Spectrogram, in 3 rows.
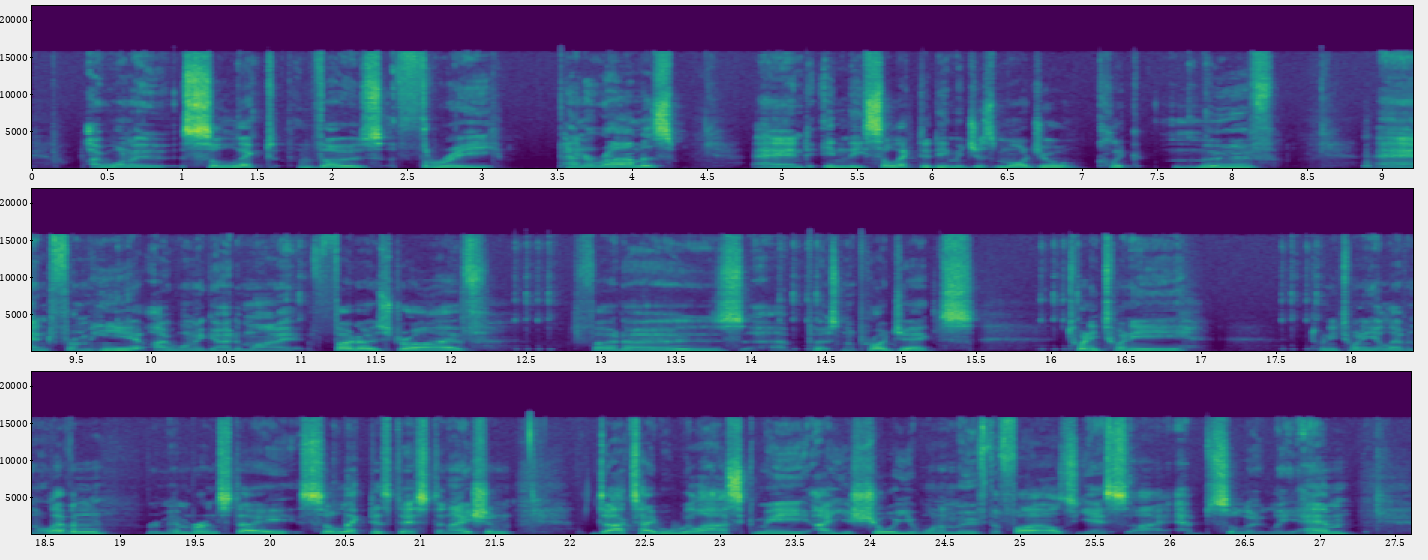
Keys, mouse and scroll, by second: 1.4 shift+click, 7.7 click, 9.8 click, 10.9 click, 12.4 click, 14.2 click, 16.0 click, 17.6 click, 20.4 click, 25.6 click.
